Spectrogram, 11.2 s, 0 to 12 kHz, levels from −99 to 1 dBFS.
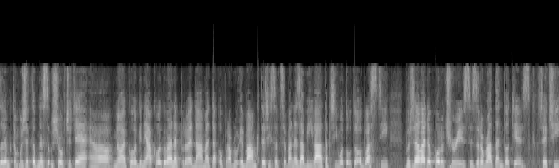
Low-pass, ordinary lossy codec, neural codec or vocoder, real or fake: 7.2 kHz; AAC, 32 kbps; codec, 16 kHz, 0.5 kbps, X-Codec, HuBERT features, trained on LibriSpeech; fake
